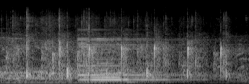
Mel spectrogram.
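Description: Live band's electric guitars and keyboard playing loosely: a few held notes with light picked notes and clicks, quieter than the full chords of the song.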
